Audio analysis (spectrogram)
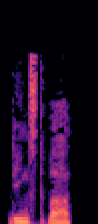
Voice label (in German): "dienstbar", german; adjectives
